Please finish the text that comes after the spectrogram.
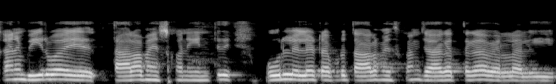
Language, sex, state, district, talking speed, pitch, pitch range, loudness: Telugu, female, Andhra Pradesh, Srikakulam, 120 wpm, 205 Hz, 195-215 Hz, -13 LUFS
